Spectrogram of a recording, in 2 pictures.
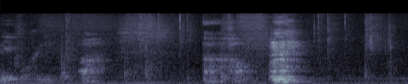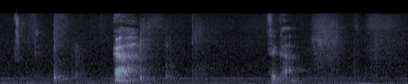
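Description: Footsteps sound on a hard floor.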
